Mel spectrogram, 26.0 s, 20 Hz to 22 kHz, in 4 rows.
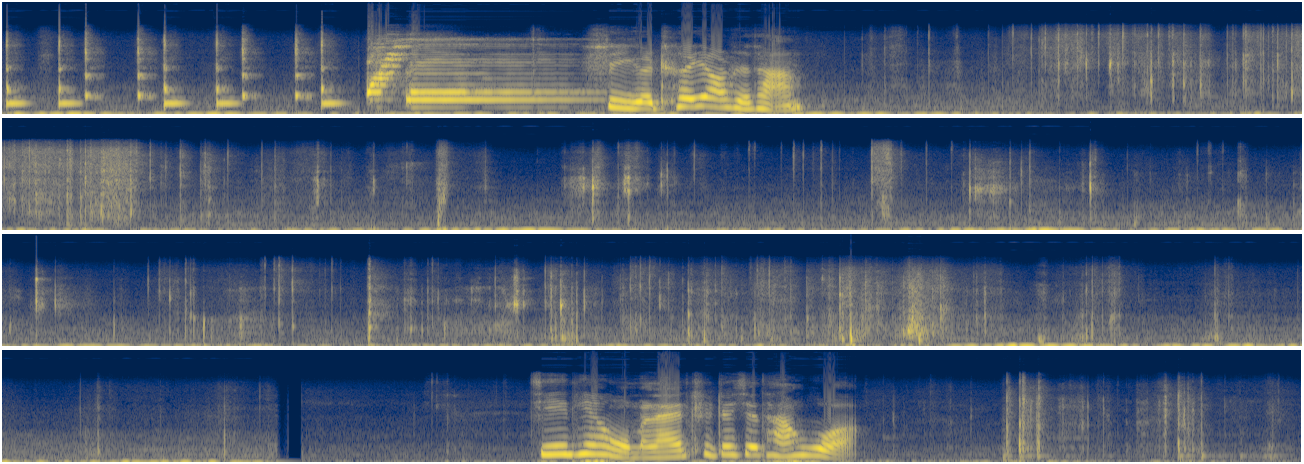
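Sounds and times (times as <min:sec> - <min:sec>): plastic wrapping rustling: 0:04.4 - 0:08.8, 0:13.8 - 0:18.6
plastic crinkling and clicks: 0:09.4 - 0:17.8.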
